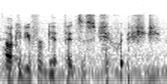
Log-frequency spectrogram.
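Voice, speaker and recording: A man's voice: medium pitch, moderate pace, bright, forceful tone. A man chatting casually and joking along as a co-host. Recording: dull lo-fi mic with background noise.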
